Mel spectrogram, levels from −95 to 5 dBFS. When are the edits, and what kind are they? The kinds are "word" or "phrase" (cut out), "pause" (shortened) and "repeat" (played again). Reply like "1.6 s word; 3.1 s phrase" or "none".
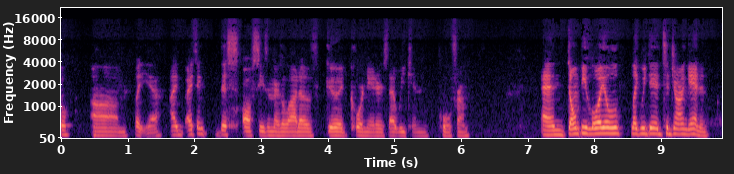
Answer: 1.0 s pause; 2.2 s pause; 5.6 s pause; 6.5 s pause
